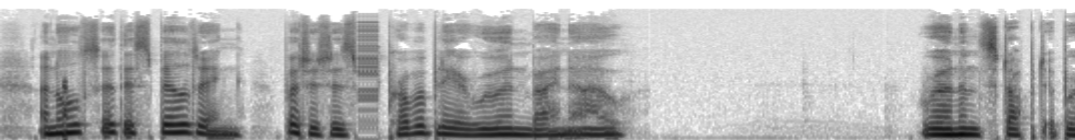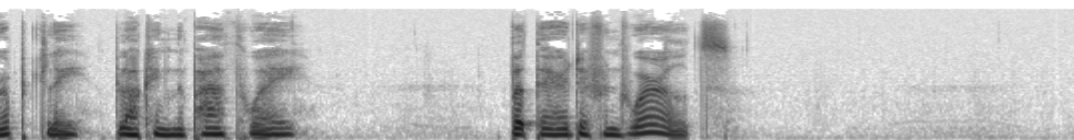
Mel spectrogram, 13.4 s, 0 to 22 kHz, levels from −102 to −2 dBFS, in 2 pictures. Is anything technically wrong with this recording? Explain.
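Yes, there are repeated frames in two spots. At 0.38 s, just before "also this building but", one 26.1 ms block plays twice, a quick stutter. Then from 2.21 to 2.37 s, between "this building but it" and "probably a ruin by", a block the same length plays five extra times, a longer stutter that adds about 130 ms. The 26 ms size points to a single compressed frame being re-sent, so the decoder just replays it.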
